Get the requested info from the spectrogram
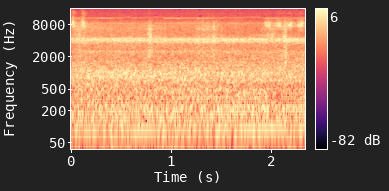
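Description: Road traffic going past close by: a loud, steady rush of tyre and engine noise with a low hum underneath.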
